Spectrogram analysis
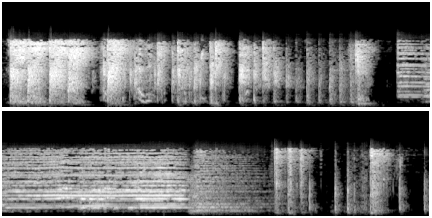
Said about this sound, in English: Archie, you know I dislike the banging of doors. Sign of ill breeding.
